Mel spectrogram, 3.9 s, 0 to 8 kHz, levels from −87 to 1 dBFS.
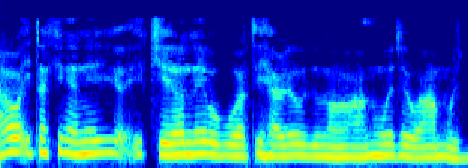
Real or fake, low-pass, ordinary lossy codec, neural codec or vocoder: fake; 7.2 kHz; MP3, 24 kbps; codec, 16 kHz, 0.8 kbps, ZipCodec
